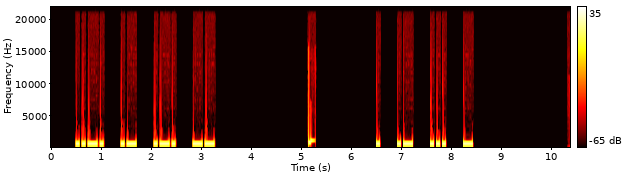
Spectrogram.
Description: Morse code, heard as a keyed tone, about 20 wpm, spaced as for 15 wpm, 690 Hz. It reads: FARM EAST
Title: 2x Character Spacing - Top 500 Words - 20wpm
